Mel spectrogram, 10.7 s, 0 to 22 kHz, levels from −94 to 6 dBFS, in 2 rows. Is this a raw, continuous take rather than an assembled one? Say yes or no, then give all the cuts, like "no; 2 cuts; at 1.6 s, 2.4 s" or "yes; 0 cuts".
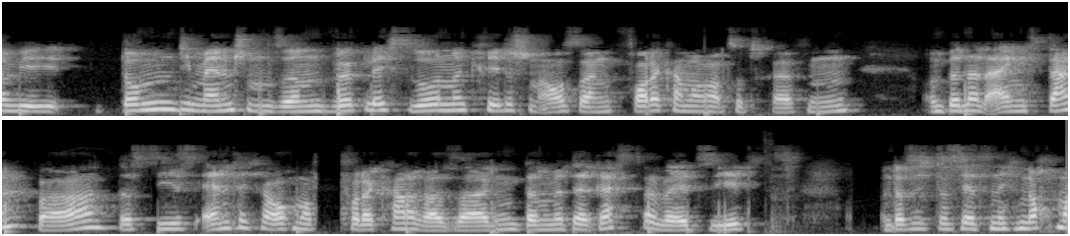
no; 1 cut; at 9.2 s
